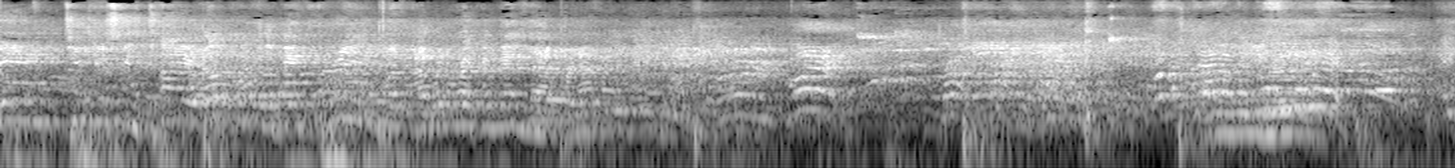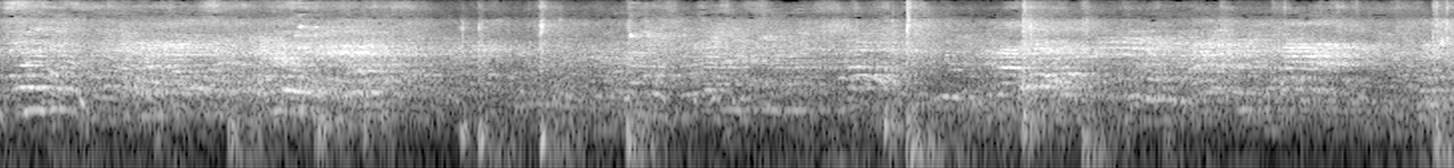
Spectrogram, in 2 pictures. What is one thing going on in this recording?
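Spectators talk nearby.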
